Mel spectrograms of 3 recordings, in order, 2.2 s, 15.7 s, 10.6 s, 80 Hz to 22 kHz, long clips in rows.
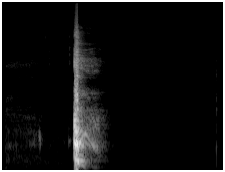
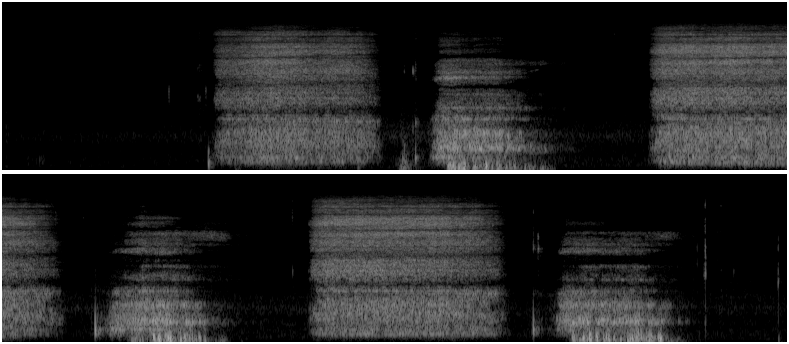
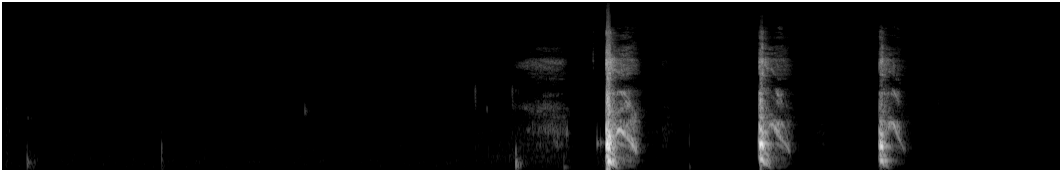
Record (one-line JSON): {"cough_length": "2.2 s", "cough_amplitude": 32768, "cough_signal_mean_std_ratio": 0.16, "exhalation_length": "15.7 s", "exhalation_amplitude": 3909, "exhalation_signal_mean_std_ratio": 0.68, "three_cough_length": "10.6 s", "three_cough_amplitude": 32768, "three_cough_signal_mean_std_ratio": 0.13, "survey_phase": "beta (2021-08-13 to 2022-03-07)", "age": "45-64", "gender": "Male", "wearing_mask": "No", "symptom_none": true, "smoker_status": "Never smoked", "respiratory_condition_asthma": false, "respiratory_condition_other": false, "recruitment_source": "REACT", "submission_delay": "2 days", "covid_test_result": "Negative", "covid_test_method": "RT-qPCR", "influenza_a_test_result": "Negative", "influenza_b_test_result": "Negative"}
